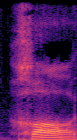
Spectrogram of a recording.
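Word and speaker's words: خ: So kha is actually the closest throat letter to the mouth. The closest throat letter to the mouth. Kha, kha. If you feel it, it's pronounced from the top part of the throat. Kha, kha. You can feel the vibration in this part.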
